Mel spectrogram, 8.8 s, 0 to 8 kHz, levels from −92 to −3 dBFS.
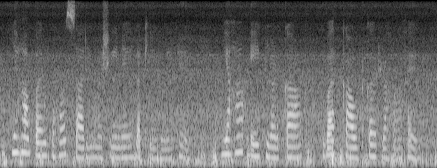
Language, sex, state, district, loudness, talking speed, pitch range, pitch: Hindi, male, Madhya Pradesh, Katni, -21 LUFS, 110 wpm, 140-200 Hz, 185 Hz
